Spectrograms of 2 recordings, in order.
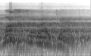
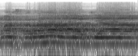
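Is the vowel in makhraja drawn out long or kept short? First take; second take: short; long. First: The vowel is kept short. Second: The vowel is drawn out long. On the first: The speaker calls it right. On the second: The speaker calls it wrong.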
